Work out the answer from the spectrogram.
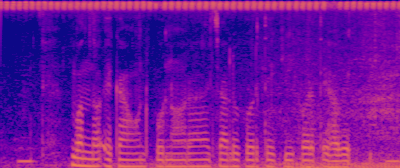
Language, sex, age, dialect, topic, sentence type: Bengali, male, 18-24, Western, banking, question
